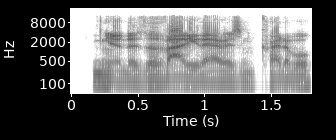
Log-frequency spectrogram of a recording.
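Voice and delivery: normal talking voice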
